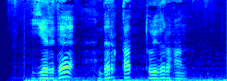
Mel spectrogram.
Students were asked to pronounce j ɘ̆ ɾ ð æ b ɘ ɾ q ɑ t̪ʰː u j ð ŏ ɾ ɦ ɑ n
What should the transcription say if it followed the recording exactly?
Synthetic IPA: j ɘ̆ ɾ ð æ b ɘ ɾ q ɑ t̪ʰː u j ð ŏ ɾ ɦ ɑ n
